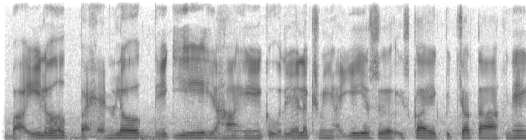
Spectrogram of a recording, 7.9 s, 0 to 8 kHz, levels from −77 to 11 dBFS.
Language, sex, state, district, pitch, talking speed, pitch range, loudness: Hindi, male, Maharashtra, Aurangabad, 135 Hz, 105 wpm, 130-140 Hz, -19 LUFS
